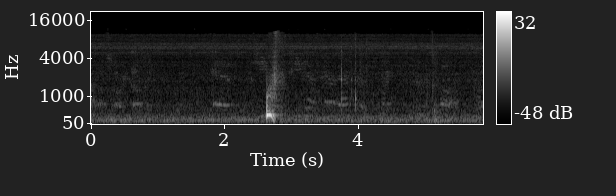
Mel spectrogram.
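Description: A small puppy squeaks a rubber toy as it chews on it.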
